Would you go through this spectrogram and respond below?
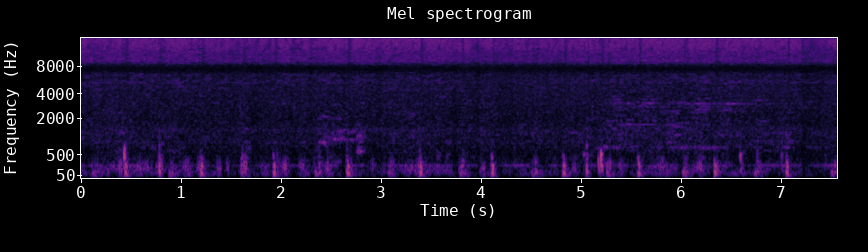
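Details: Loud, fast heartbeat, with the stomach growling along with it; a rapid, forceful heartbeat.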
